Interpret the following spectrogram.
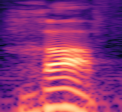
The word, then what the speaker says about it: Chaf: But without the dagesh, it is soft. Chaf.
